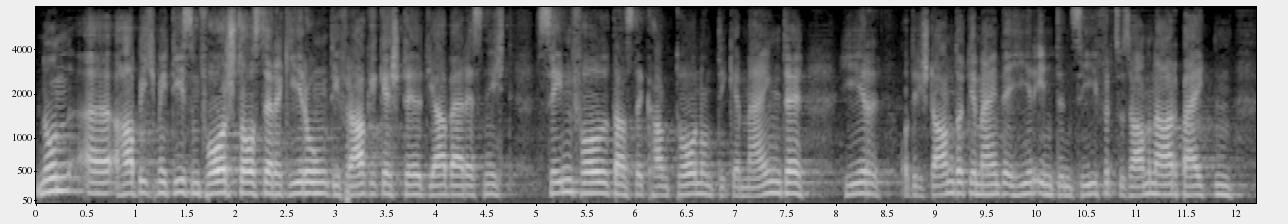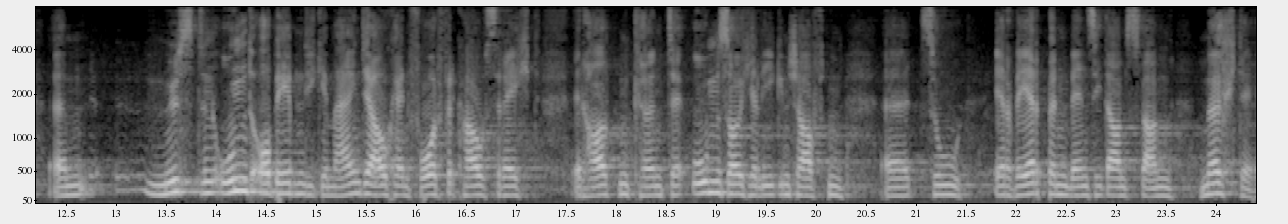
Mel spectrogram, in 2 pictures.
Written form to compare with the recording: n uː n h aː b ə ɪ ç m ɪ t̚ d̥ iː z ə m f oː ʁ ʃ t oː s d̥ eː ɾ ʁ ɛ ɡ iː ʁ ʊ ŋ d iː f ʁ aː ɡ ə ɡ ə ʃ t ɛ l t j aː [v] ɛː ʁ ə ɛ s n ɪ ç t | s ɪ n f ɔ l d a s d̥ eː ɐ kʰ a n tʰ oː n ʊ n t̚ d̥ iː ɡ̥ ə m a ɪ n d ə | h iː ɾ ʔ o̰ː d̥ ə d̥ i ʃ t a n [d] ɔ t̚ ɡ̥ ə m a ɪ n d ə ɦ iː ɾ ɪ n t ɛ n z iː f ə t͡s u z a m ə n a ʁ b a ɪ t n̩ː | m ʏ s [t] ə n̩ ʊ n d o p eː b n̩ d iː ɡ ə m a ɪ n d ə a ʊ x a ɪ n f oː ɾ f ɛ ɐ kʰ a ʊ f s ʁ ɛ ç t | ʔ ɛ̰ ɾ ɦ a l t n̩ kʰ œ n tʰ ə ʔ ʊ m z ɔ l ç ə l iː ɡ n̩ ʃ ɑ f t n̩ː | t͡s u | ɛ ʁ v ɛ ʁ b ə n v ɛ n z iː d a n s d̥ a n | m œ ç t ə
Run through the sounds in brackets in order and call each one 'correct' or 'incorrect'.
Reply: correct, correct, correct

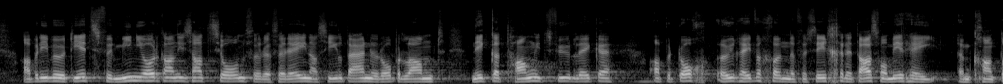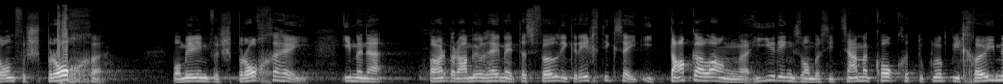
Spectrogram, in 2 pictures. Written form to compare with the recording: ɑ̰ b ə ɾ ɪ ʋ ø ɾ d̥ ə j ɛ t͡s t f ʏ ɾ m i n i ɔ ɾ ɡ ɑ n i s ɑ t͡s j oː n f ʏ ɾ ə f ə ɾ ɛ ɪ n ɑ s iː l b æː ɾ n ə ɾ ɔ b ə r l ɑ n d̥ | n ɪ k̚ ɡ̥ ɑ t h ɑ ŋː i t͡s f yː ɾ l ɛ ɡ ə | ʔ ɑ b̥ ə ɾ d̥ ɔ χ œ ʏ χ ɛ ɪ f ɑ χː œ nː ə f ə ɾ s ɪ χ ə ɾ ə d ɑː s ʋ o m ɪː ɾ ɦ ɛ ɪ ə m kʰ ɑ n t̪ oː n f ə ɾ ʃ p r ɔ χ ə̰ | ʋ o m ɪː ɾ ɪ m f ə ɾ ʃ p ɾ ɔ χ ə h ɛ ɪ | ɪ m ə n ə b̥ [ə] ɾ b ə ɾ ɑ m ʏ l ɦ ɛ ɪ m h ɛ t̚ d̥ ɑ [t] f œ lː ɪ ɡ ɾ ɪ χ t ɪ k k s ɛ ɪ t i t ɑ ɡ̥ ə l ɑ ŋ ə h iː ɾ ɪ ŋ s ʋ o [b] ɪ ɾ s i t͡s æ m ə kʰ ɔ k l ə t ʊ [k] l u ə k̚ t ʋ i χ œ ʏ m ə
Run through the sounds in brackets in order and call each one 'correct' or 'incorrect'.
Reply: incorrect: ɑ, incorrect: s, incorrect: m, correct

